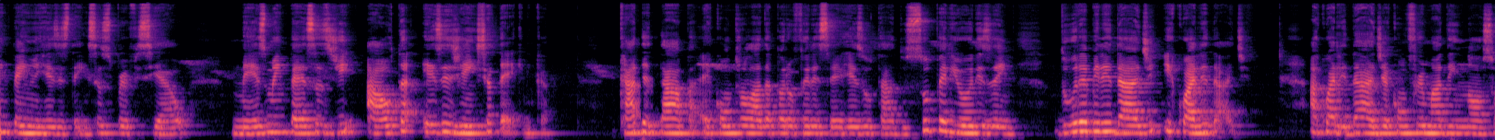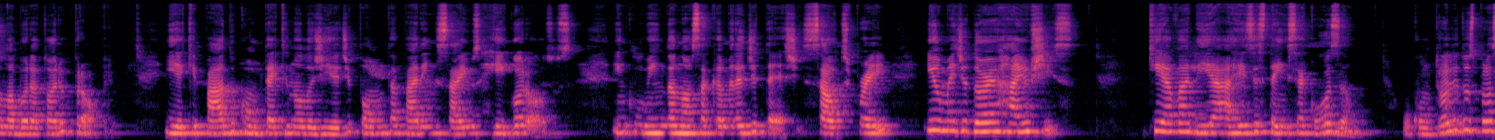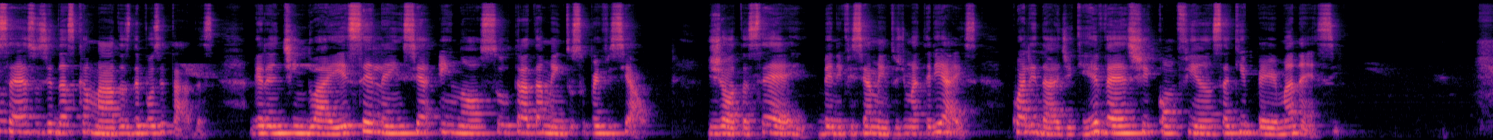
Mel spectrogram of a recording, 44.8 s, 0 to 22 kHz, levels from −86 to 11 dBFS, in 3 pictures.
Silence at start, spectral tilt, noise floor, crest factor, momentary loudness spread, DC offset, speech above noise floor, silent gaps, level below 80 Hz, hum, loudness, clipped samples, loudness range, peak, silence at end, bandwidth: 0 s; -4 dB/octave; -71 dBFS; 20 dB; 12 LU; under 0.1%; 51 dB; none; -62 dBFS; none; -20 LUFS; under 0.1%; 4 LU; 0 dBFS; 0 s; over 20 kHz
